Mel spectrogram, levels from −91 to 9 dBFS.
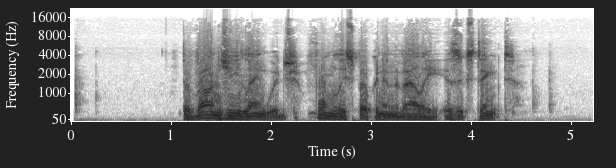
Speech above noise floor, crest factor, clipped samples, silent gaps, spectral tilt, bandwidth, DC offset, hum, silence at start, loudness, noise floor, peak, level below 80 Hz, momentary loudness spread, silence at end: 37 dB; 10 dB; 0.2%; none; -5 dB/octave; 16.5 kHz; under 0.1%; none; 0.05 s; -8 LUFS; -44 dBFS; 0 dBFS; -26 dBFS; 7 LU; 0.75 s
